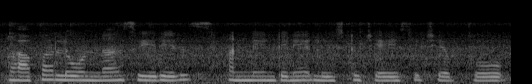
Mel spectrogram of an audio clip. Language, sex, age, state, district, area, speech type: Telugu, female, 18-30, Andhra Pradesh, Visakhapatnam, urban, read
